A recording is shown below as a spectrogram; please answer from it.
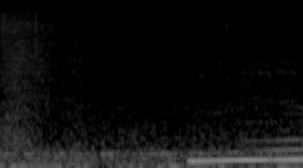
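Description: A single long, steady voiced sound begins just past halfway and holds for over a second, over a low steady hum.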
